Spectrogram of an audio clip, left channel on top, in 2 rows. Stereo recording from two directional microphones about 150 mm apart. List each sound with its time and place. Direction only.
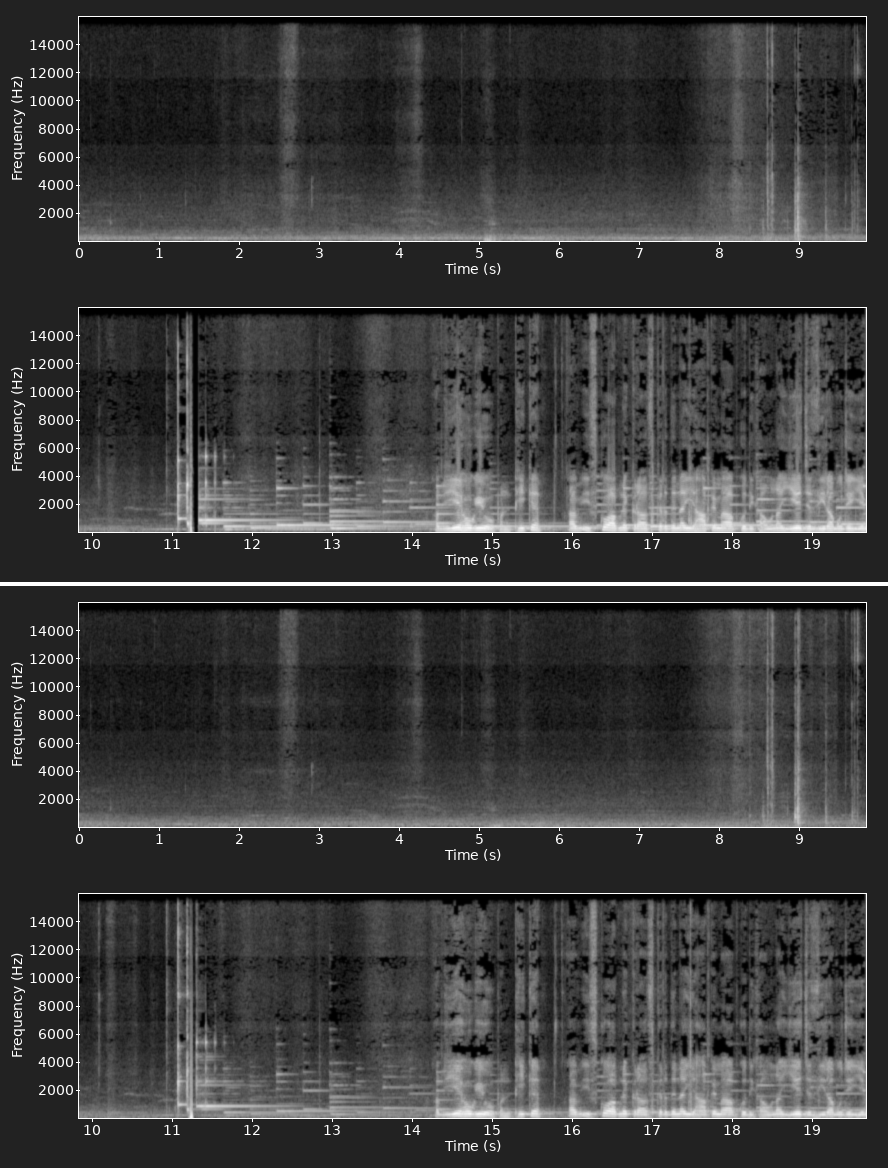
11.1 s music: 5° right (ahead or behind)
14.5 s speech: 15° left (ahead or behind)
